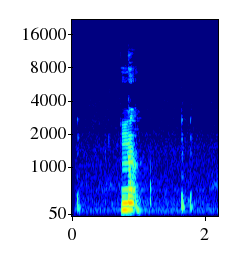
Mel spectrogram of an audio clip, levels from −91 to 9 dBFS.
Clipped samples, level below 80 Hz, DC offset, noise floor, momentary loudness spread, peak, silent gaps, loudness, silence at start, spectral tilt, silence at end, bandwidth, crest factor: under 0.1%; -66 dBFS; under 0.1%; -67 dBFS; 22 LU; -12 dBFS; none; -29 LUFS; 0.75 s; -8.5 dB/octave; 0.5 s; 11 kHz; 22 dB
